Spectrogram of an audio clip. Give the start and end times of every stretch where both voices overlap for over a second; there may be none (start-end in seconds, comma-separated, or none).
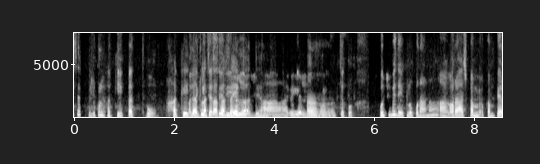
2.0-3.4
